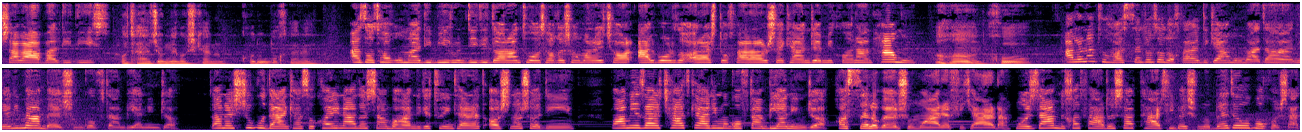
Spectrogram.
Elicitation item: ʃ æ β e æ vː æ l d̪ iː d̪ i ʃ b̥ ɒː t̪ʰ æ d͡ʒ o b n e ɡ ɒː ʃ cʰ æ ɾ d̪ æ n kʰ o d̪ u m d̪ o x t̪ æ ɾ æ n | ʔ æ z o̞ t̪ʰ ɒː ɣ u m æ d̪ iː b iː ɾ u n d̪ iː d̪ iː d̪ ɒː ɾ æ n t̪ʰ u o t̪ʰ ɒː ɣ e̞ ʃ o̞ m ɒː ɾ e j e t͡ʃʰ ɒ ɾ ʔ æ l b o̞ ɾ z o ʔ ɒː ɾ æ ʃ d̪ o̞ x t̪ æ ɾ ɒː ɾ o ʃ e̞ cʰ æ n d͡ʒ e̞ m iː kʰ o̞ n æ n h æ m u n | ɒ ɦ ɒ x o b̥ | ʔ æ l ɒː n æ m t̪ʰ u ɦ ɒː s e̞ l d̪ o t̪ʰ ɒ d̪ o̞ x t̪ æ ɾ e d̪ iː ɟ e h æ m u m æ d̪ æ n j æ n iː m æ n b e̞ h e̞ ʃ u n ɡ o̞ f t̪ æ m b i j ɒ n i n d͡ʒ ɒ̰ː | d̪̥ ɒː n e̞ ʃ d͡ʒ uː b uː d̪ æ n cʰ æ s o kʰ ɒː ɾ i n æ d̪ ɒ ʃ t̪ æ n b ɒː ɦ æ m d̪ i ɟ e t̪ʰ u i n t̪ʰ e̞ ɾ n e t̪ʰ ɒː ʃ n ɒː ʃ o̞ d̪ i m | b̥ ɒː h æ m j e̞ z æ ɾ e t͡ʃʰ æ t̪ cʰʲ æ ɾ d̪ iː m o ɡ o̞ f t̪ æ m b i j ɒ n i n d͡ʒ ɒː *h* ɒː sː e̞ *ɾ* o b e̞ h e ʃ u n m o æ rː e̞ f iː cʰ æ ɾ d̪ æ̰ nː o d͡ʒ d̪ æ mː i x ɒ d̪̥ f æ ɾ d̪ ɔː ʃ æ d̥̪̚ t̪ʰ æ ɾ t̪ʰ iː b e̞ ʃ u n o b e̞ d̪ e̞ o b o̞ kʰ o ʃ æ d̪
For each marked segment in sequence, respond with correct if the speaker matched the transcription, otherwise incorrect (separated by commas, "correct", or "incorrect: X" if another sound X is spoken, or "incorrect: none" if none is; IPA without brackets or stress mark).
correct, incorrect: l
